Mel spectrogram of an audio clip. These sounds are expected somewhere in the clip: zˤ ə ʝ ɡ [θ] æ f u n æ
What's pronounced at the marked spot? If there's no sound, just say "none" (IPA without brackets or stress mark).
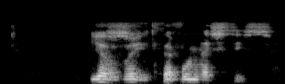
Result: θ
